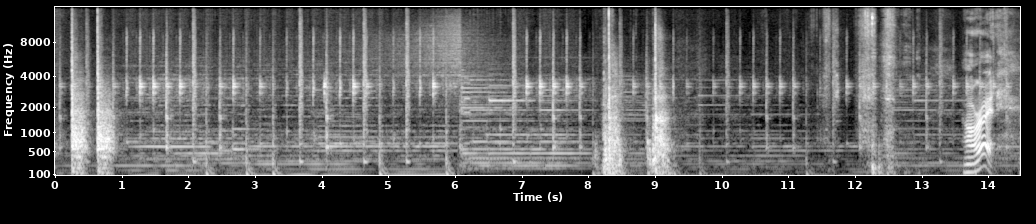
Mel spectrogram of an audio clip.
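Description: Fire break being knocked out inside a wall during a home theater install, repeated sharp hammer thuds and wood knocks in irregular bursts, close and loud, with some scraping and rubbing between blows over steady background music.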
